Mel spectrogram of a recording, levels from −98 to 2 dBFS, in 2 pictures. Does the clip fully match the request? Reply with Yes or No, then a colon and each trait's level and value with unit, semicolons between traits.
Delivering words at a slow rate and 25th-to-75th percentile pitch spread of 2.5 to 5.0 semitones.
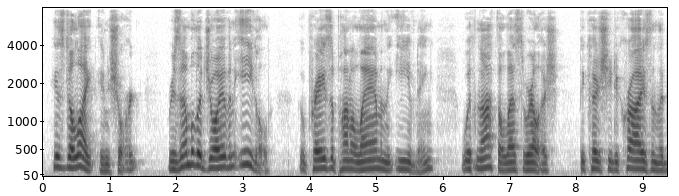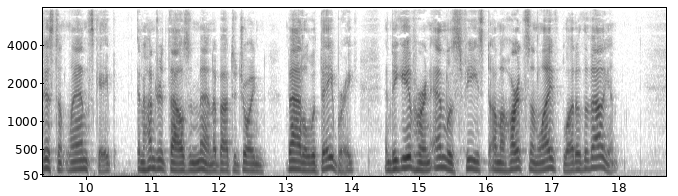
No: average, 175 wpm; average, 3.4 semitones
